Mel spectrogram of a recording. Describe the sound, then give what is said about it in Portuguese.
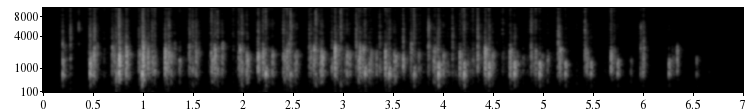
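Hands clapping in applause: many crisp claps in a quick, fairly steady rhythm that carry on for several seconds, then thin out and stop abruptly, with no talk. “E as palmas vão para...”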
